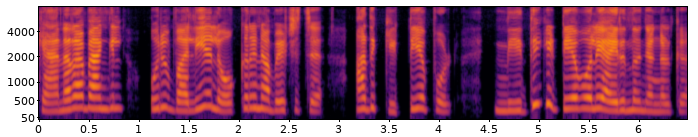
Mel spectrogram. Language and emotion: Malayalam, happy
